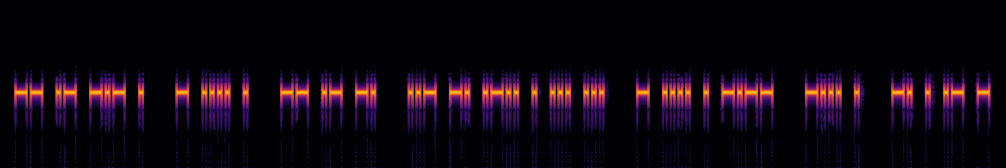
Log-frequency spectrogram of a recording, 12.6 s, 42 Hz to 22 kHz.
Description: Morse code, heard as a keyed tone, about 25 wpm, 700 Hz. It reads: MAKE THE MAN UNLESS THEY BE NEAT
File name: Pinocchio / Pinocchio ch8 20 25 ik1hge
